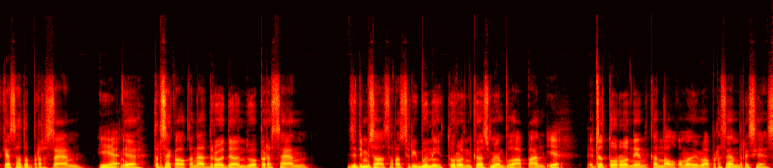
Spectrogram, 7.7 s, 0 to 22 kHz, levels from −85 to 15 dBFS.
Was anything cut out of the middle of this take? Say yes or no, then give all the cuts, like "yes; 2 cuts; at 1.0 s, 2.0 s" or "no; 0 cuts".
no; 0 cuts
